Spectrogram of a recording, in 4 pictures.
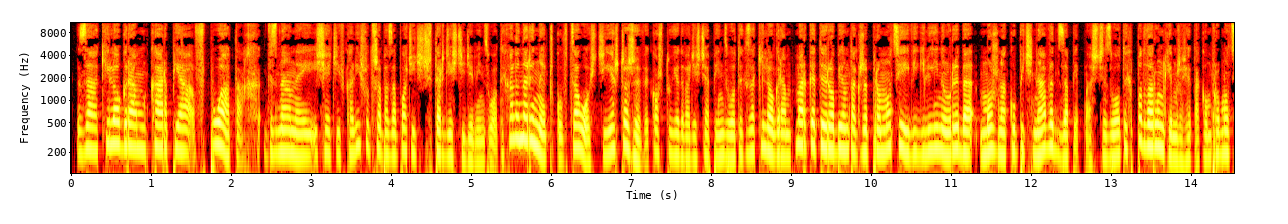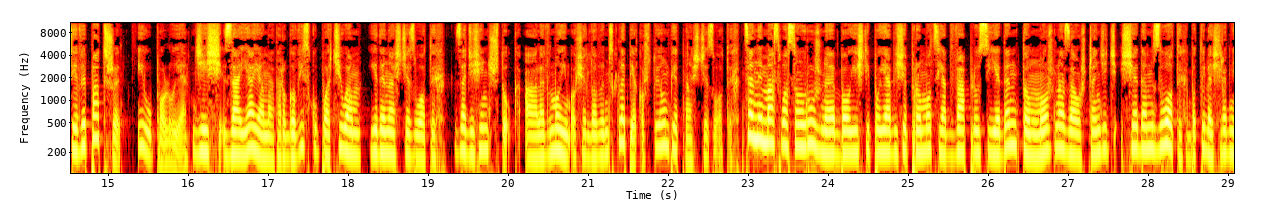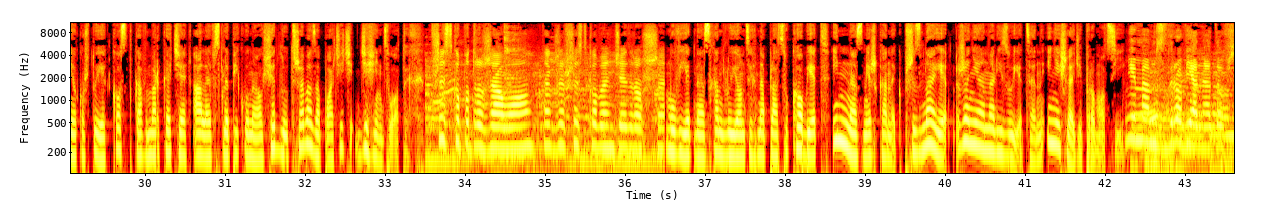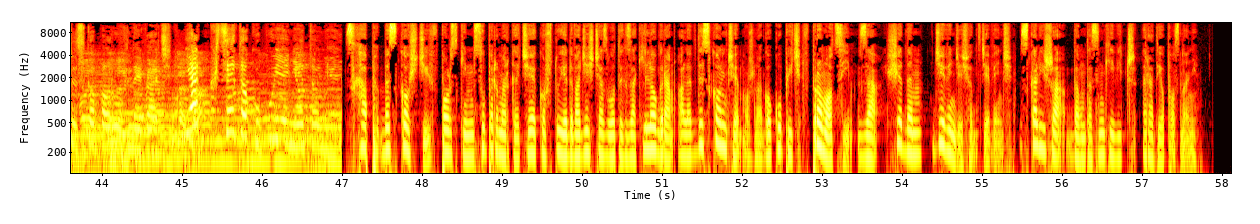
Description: "Wszystko podrożało, także święta będą droższe"- mówi jedna z handlujących na placu kobiet.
